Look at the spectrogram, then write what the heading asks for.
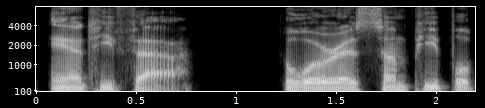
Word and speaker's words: Antifa: In America, it's Antifa, or as some people pronounce it, Antifa, which is actually just a way of making it sound foreign and more threatening.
